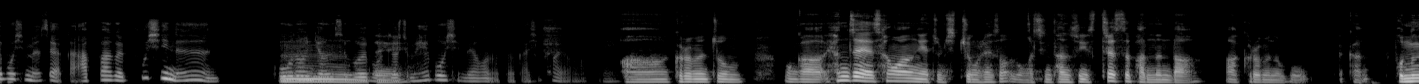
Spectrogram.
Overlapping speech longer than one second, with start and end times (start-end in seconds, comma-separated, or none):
2.8-4.1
